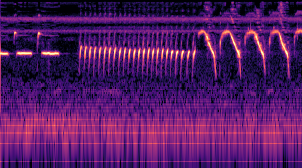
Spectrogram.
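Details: Belgian canary singing three flat, even whistled notes, then a quick rolling trill that drifts slightly lower, ending with four loud arching whistles that rise and then fall steeply.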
